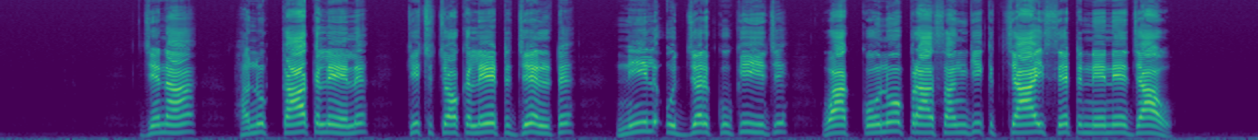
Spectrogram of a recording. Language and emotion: Maithili, neutral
